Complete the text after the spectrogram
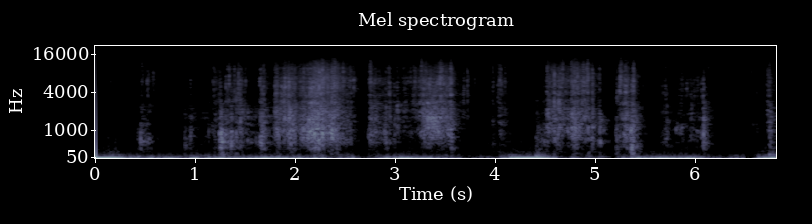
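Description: Foil card packs rustle and slide against each other.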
